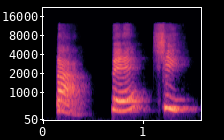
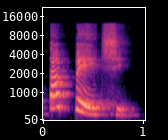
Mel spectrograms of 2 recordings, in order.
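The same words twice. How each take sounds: First: "Tapete" broken into ta-pe-te, a gap after each piece; syllable by syllable. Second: Said in the usual way. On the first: Shown as a demonstration. Teacher showing three pieces of a word, "Tapete" split into syllables. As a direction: say "Tapete" in three separate beats. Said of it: "quebrar essa palavra em pedaços menores". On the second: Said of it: "você pode quebrar essa palavra".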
